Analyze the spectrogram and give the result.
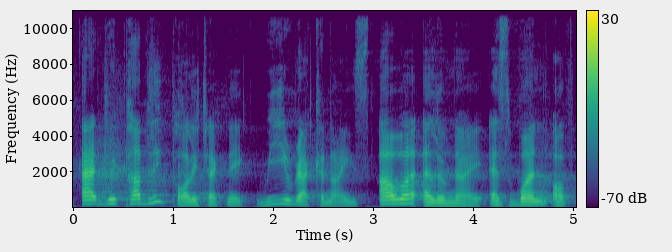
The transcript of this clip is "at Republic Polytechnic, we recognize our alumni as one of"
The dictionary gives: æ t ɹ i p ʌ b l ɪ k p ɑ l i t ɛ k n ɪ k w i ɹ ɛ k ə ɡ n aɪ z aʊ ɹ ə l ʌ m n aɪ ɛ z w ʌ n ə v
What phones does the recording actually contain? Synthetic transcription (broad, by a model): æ t ɹ i p ʌ b l ɪ k p ɑ l i t ɛ k n ɪ k w i ɹ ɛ k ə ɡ n aɪ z aʊ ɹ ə l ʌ n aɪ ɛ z w ʌ n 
